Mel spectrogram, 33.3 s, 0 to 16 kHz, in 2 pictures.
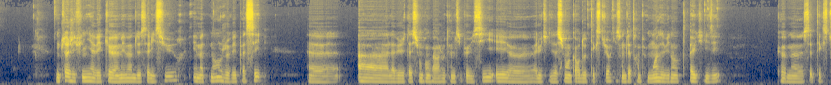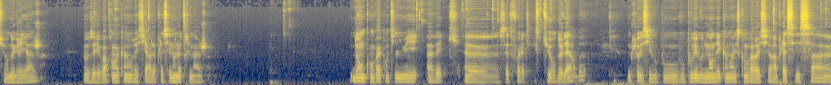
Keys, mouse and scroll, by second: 21.4 F11, 21.9 click.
